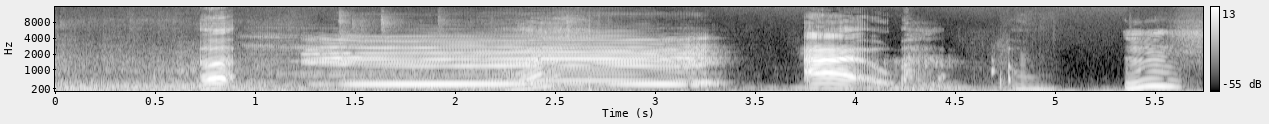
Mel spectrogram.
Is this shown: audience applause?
no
